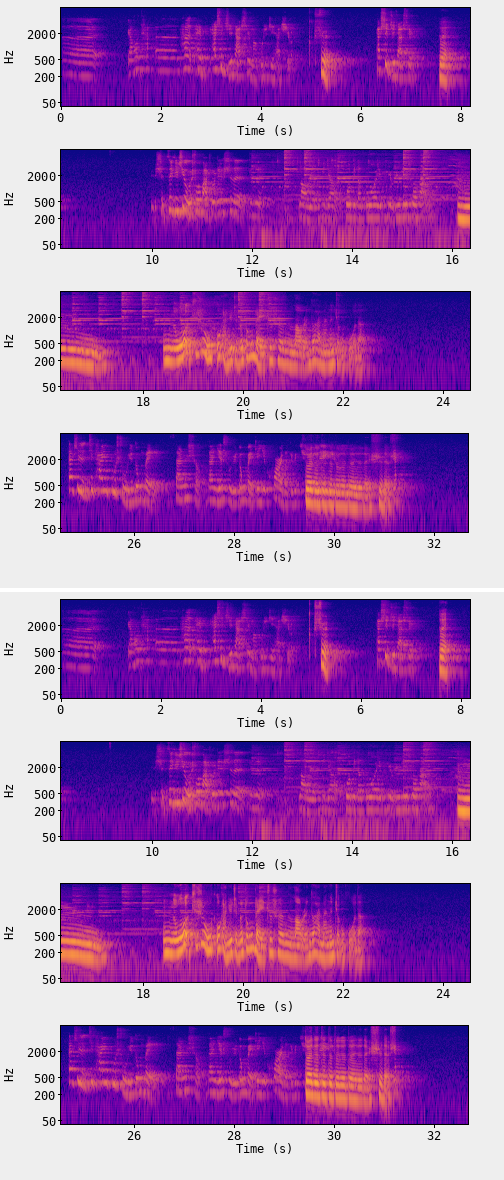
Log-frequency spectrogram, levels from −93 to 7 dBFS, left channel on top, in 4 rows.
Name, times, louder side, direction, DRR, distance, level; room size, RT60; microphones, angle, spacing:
voice 1, 0.0-0.8 1.3-4.6 6.3-7.1 10.0-12.3 12.9-15.6 24.7-30.1 31.2-31.3, left 1 dB, 20° left, 5 dB, 1.0 m, -39 dB
voice 2, 5.1-5.4 7.5-7.8 16.1-17.3 18.4-22.4 29.4-31.2, right 3 dB, 60° right, 10 dB, 0.5 m, -23 dB
sound 1, 11.9-20.9, left 6 dB, 50° left, 1.4 m, -44 dB
17.0 x 7.5 x 4.4 m, 1.1 s
head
